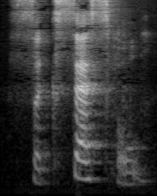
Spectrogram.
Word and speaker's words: successful: Successful. Successful.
